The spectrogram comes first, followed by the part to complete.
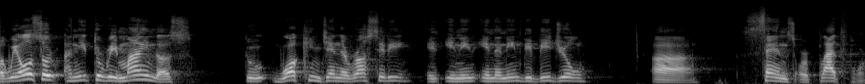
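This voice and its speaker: A man's fairly high voice with lively intonation on a very clean recording with a silent background. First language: not English. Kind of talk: sermon. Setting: church. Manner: halting.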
